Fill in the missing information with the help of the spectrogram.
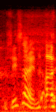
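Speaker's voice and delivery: high, soft worried whisper-like question; hammed-up confused mate; mate's worried quote. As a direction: ask it like a stunned mate. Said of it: "my mate's going".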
